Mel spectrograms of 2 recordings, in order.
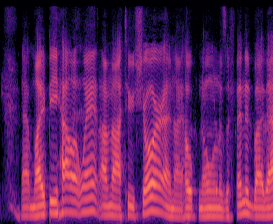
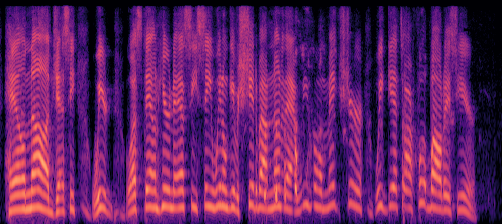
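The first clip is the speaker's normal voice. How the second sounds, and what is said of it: Put-on Southern redneck accent. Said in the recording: “every redneck and hillbilly that roots for anyone in the SEC ... that accent ... That was so good.”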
